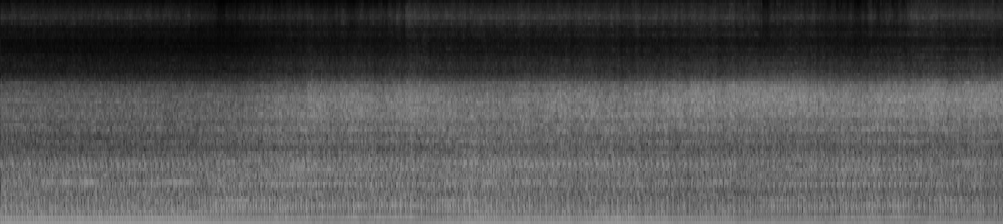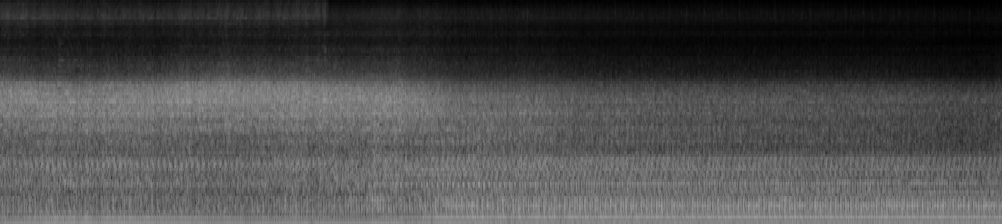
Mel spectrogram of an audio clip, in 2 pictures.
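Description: Large band sawmill running and sawing lengthwise through a trembesi (rain tree) log: a steady machine hum under the hiss of the blade in the wood. The hiss grows louder about four seconds in and eases after about twenty seconds.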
